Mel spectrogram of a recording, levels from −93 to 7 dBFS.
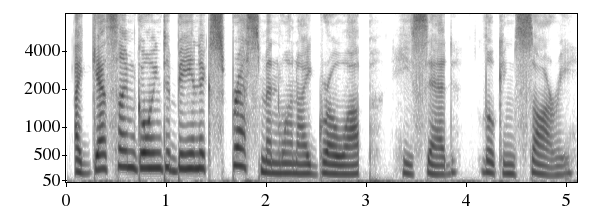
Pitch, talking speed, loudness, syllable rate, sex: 205 Hz, 190 wpm, -19 LUFS, 4.3 syllables/s, female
